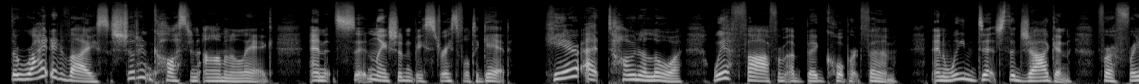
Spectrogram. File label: english new zealand real estate; voice actor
